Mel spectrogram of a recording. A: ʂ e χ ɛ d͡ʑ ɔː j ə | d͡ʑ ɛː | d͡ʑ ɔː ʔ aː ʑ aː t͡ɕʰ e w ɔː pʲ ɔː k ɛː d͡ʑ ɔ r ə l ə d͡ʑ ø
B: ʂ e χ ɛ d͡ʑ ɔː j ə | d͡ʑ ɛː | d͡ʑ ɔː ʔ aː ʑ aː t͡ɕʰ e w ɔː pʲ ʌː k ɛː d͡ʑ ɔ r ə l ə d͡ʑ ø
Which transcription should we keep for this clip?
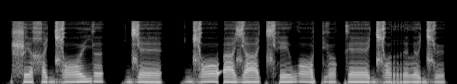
A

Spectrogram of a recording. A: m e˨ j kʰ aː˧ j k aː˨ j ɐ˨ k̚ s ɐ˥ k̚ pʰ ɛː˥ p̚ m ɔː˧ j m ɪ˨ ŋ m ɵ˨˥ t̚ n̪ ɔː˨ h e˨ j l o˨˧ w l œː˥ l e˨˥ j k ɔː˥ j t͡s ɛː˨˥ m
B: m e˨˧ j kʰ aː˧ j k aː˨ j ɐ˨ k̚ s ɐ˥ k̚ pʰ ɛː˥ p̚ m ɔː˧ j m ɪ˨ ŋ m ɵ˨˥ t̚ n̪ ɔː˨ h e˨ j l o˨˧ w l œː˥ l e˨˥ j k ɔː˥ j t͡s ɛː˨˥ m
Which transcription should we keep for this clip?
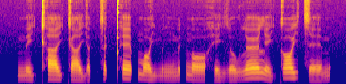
A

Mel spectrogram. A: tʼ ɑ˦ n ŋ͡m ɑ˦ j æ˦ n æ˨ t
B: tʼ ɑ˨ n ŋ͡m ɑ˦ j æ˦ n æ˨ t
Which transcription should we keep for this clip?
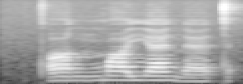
B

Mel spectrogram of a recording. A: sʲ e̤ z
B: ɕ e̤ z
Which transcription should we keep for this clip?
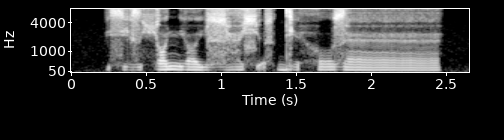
A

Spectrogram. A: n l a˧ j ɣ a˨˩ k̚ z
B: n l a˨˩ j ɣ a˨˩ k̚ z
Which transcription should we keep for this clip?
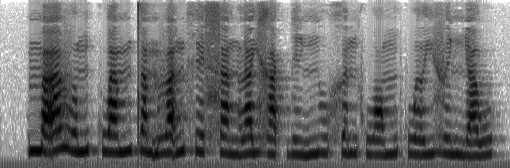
A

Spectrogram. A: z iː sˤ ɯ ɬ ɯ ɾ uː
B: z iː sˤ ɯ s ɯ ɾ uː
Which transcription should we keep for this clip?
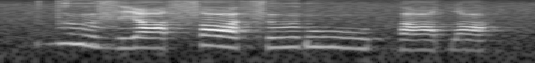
B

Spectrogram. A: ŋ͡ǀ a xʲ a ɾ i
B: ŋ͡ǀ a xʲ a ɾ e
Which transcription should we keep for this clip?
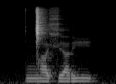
A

